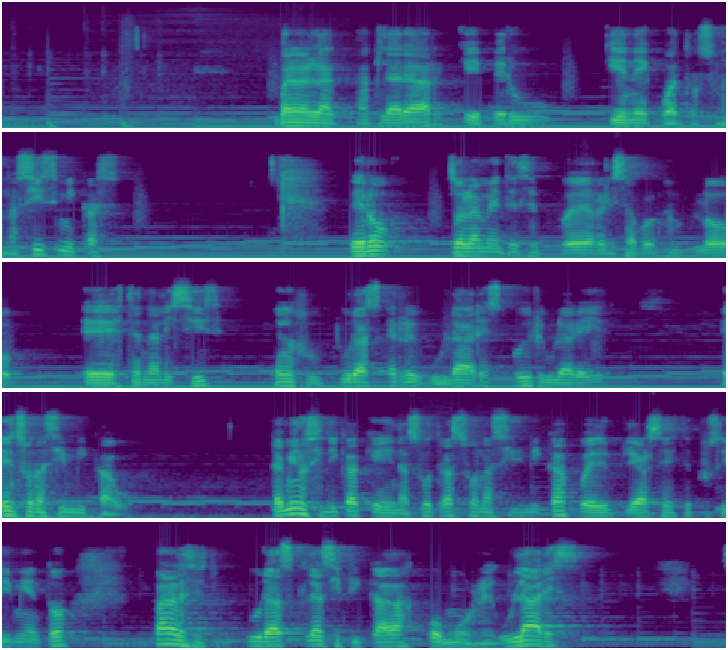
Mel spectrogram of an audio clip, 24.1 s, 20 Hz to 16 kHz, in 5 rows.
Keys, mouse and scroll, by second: 1.7-4.0 ctrl+drag, 8.0 Escape.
